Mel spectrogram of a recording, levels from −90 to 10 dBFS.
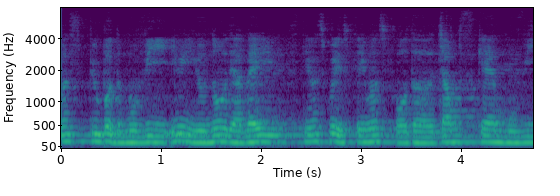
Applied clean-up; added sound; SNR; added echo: none; none; none; reverberation time 1.9 s.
